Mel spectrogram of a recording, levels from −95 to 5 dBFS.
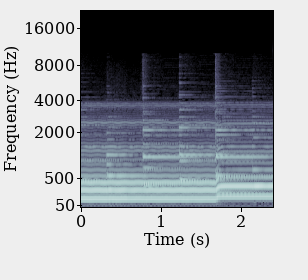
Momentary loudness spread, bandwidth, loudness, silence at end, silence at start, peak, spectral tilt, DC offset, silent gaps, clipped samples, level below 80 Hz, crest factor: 1 LU; 5.6 kHz; -14 LUFS; 0 s; 0 s; -2 dBFS; -10 dB/octave; 0.3%; none; under 0.1%; -60 dBFS; 10 dB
